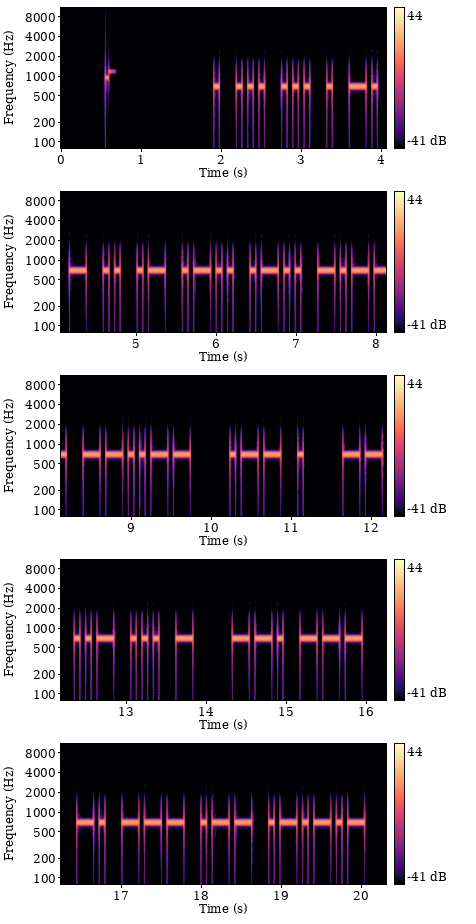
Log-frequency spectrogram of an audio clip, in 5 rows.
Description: Morse code, heard as a keyed tone, about 17 wpm, 700 Hz. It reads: ESSENTIALLY, WE MUST GO NOW.
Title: Sentences from Top 1300 Words 17wpm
